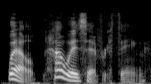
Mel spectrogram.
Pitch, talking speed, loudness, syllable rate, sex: 200 Hz, 160 wpm, -17 LUFS, 6.0 syllables/s, female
